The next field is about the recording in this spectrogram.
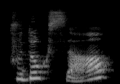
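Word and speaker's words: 不讀書: 1일 부독서 구중 생형극 1일 부독서 구중 생형극입니다. 잘 보시면 1일 하루 부독서 원래 안이 불자지만 뒤에 디귿자가 오면 발음이 불편해서 부발음으로 하기 때문에 부라고 있습니다.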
